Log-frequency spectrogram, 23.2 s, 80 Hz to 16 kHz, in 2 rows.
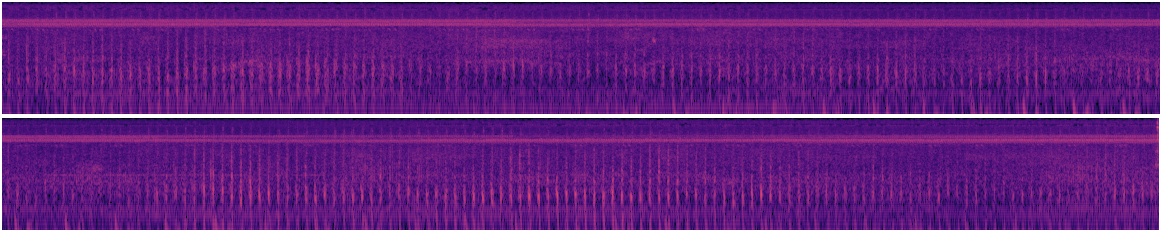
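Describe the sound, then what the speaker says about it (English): A helicopter in a zombie survival video game drones steadily overhead for the whole stretch, a constant rotor hum and buzz that swells slightly partway through, heard alone at low level without talk. "I do hope this helicopter does 2 or 3 passes"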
